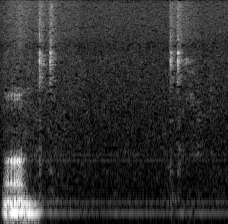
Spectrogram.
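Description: Two faint computer mouse clicks, one about half a second in and one near the end, after a brief vocal sound at the start; a low steady hum sits underneath.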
